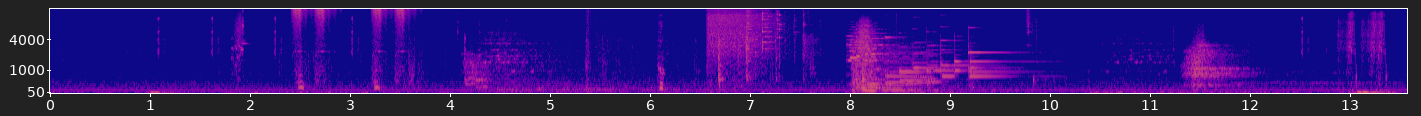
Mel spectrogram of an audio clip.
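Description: Short menu clicks and chimes tick in quick succession.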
